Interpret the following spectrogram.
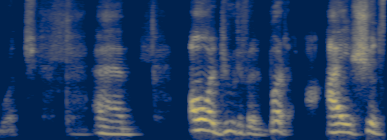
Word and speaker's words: Łódź: I think they pronounce it something like Łódź.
